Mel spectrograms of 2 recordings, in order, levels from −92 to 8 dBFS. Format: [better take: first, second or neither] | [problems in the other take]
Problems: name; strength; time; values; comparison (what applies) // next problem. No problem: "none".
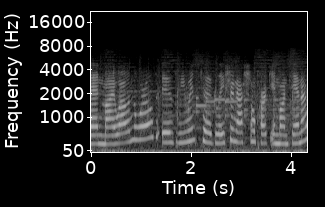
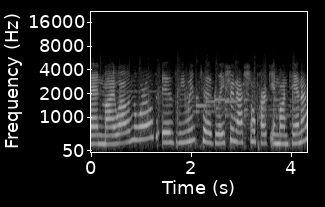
second | background sound (Church bell); 18 dB below the speech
